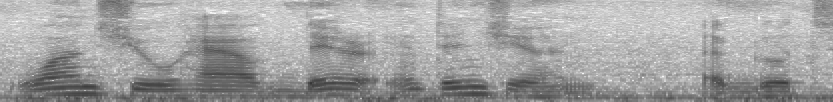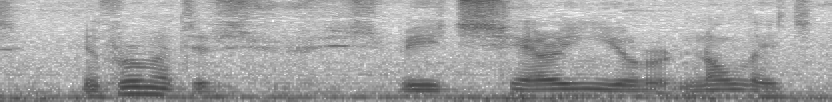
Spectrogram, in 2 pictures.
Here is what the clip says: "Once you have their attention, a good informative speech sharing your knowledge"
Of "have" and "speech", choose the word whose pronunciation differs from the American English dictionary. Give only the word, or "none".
none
